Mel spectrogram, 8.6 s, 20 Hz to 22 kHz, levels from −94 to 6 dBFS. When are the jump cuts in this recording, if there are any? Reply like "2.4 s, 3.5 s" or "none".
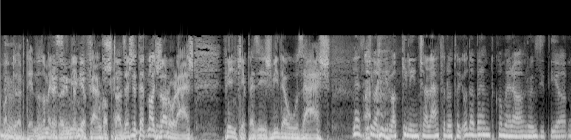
2.3 s

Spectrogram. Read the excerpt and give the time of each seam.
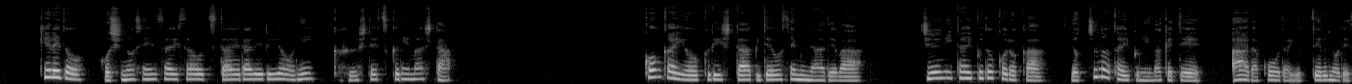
none

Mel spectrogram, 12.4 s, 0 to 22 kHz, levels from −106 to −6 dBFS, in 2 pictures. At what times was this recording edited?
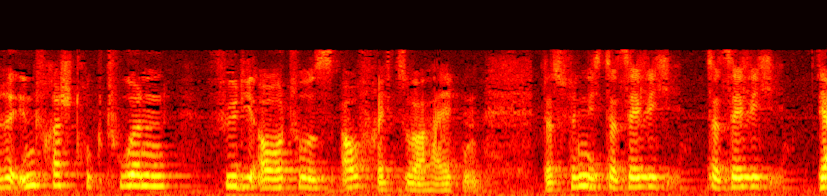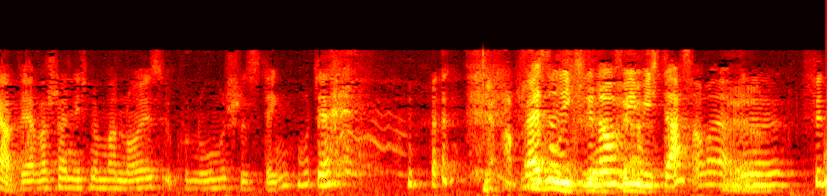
4.0 s, 5.3 s, 11.4 s

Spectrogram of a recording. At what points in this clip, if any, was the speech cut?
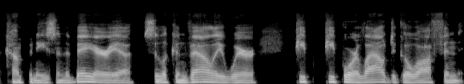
1.4 s, 3.1 s

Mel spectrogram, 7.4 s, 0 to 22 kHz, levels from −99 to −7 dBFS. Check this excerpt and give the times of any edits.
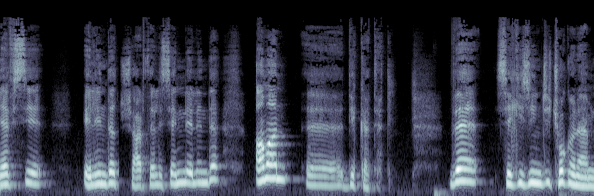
1.5 s

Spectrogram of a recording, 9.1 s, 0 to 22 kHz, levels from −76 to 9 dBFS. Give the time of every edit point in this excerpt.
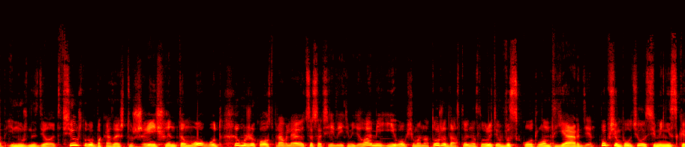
3.1 s

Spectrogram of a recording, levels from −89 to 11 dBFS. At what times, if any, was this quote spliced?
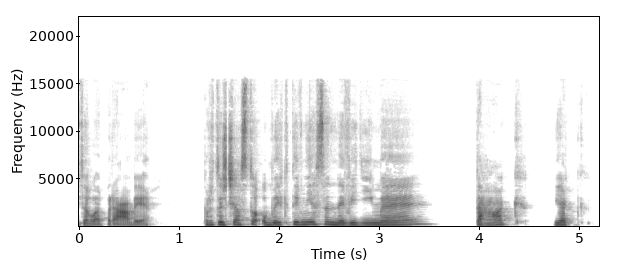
1.5 s

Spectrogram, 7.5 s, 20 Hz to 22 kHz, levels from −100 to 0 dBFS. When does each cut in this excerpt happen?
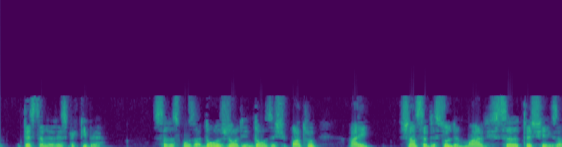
none

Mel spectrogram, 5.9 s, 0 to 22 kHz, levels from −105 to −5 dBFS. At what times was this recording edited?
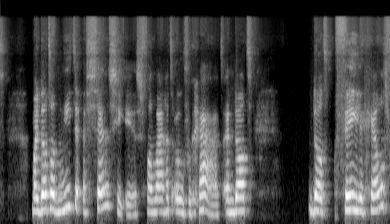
none

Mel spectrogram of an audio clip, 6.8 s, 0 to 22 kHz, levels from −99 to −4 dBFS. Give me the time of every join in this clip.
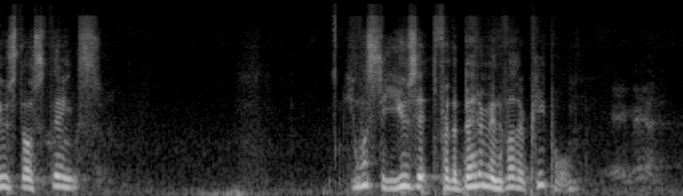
none

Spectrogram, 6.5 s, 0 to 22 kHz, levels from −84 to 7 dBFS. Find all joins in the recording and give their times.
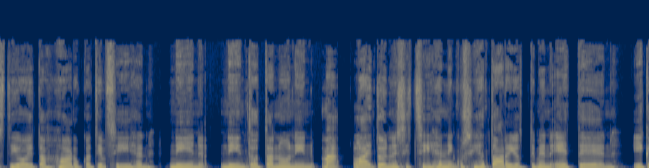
1.1 s, 1.6 s

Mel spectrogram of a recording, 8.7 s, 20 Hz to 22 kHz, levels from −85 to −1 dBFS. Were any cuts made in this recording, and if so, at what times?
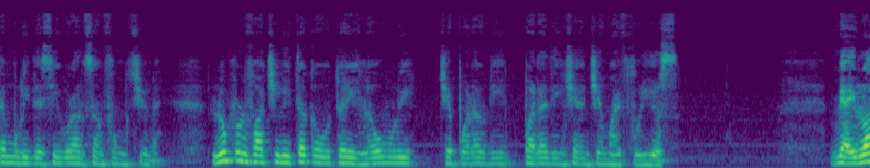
none

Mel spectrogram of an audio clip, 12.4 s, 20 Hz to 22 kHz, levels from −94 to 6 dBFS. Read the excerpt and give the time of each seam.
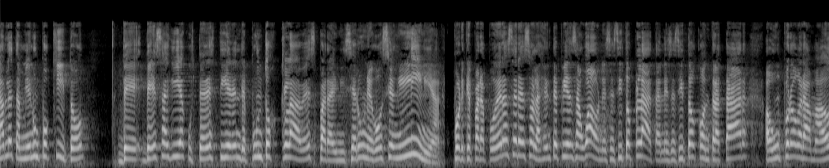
6.7 s

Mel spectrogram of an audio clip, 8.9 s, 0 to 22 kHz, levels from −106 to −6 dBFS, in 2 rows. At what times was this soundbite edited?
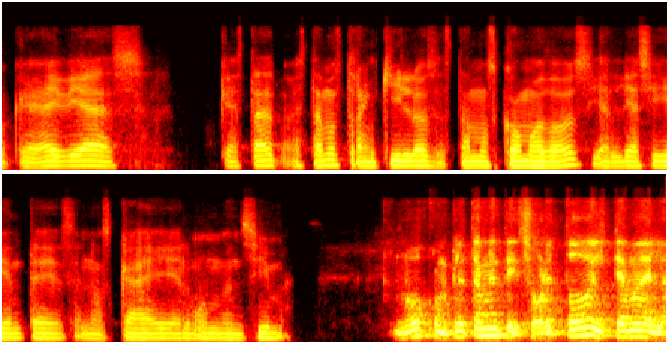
none

